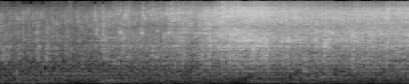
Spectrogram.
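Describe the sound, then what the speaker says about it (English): A stick of frozen butter hitting a hot pan with thick-cut steaks, a steady close sizzle and crackling fry that swells louder partway through. "I'm just gonna throw a quick stick of butter in here"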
